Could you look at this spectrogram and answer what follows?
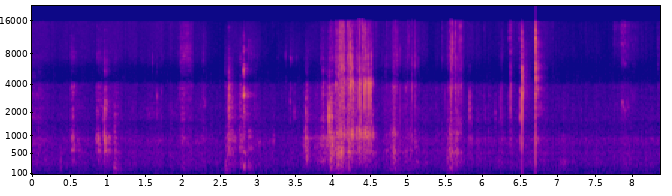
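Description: Irregular crinkly rustling and sharp clicks from something being handled. The loudest part is a half-second rustle about four seconds in, followed by two sharp clicks a little later.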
